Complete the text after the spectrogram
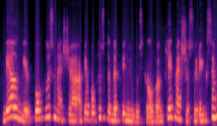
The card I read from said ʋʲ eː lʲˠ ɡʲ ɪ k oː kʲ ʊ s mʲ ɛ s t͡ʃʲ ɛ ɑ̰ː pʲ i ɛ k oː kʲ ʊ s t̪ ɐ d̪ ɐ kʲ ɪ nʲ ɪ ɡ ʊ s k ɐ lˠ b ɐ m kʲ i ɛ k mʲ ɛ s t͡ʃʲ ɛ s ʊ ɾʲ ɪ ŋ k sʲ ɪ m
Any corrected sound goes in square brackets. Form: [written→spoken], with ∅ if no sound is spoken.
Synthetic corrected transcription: ʋʲ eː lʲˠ ɡʲ ɪ k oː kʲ ʊ s mʲ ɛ s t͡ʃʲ ɛ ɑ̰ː pʲ i ɛ k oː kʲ ʊ s t̪ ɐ d̪ ɐ [kʲ→pʲ] ɪ nʲ ɪ ɡ ʊ s k ɐ lˠ b ɐ m kʲ i ɛ k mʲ ɛ s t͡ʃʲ ɛ s ʊ ɾʲ ɪ ŋ k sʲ ɪ m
